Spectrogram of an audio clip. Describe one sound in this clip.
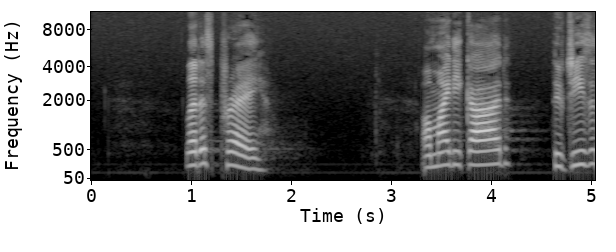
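A middle-aged woman speaks calmly into a microphone, reading out.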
